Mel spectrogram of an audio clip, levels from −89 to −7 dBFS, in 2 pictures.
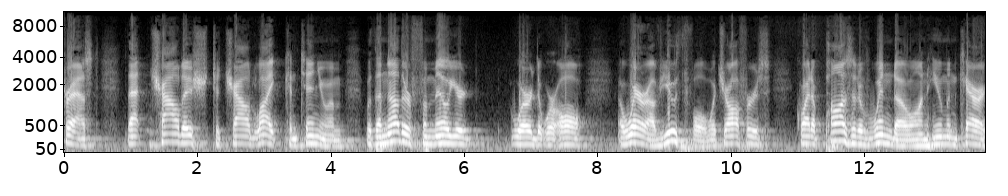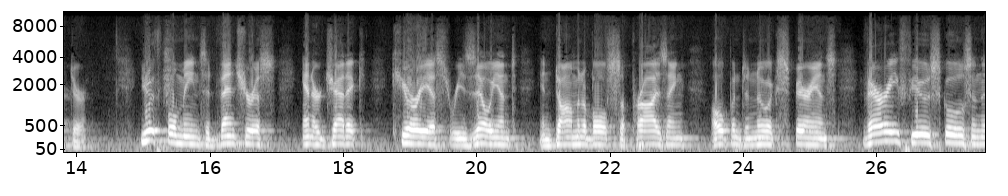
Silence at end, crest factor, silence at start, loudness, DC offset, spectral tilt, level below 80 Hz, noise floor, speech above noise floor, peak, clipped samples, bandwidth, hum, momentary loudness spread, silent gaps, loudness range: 0 s; 10 dB; 0 s; -11 LUFS; 0.7%; -8 dB/octave; -32 dBFS; -35 dBFS; 25 dB; 0 dBFS; 0.7%; 9.4 kHz; none; 10 LU; none; 2 LU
